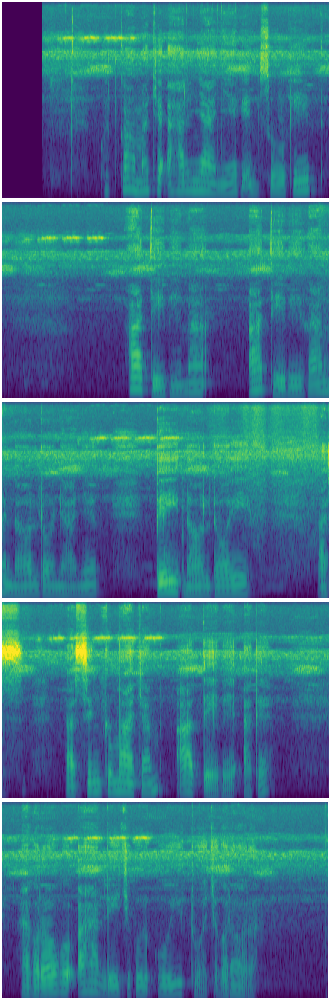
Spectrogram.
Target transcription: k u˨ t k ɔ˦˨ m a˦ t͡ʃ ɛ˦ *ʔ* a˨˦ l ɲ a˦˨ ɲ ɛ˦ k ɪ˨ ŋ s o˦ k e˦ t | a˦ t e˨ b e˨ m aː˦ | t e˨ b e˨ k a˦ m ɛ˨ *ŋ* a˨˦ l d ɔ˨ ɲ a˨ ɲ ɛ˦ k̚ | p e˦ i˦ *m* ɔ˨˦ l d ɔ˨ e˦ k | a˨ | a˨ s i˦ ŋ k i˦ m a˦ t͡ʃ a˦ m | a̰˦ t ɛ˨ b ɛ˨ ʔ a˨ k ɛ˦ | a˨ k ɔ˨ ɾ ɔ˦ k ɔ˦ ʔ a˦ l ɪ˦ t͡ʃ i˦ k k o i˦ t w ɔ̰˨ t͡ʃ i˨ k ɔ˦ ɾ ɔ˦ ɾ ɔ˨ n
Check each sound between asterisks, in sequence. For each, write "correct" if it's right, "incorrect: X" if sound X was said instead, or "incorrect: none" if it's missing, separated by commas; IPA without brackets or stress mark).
correct, incorrect: n, incorrect: n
